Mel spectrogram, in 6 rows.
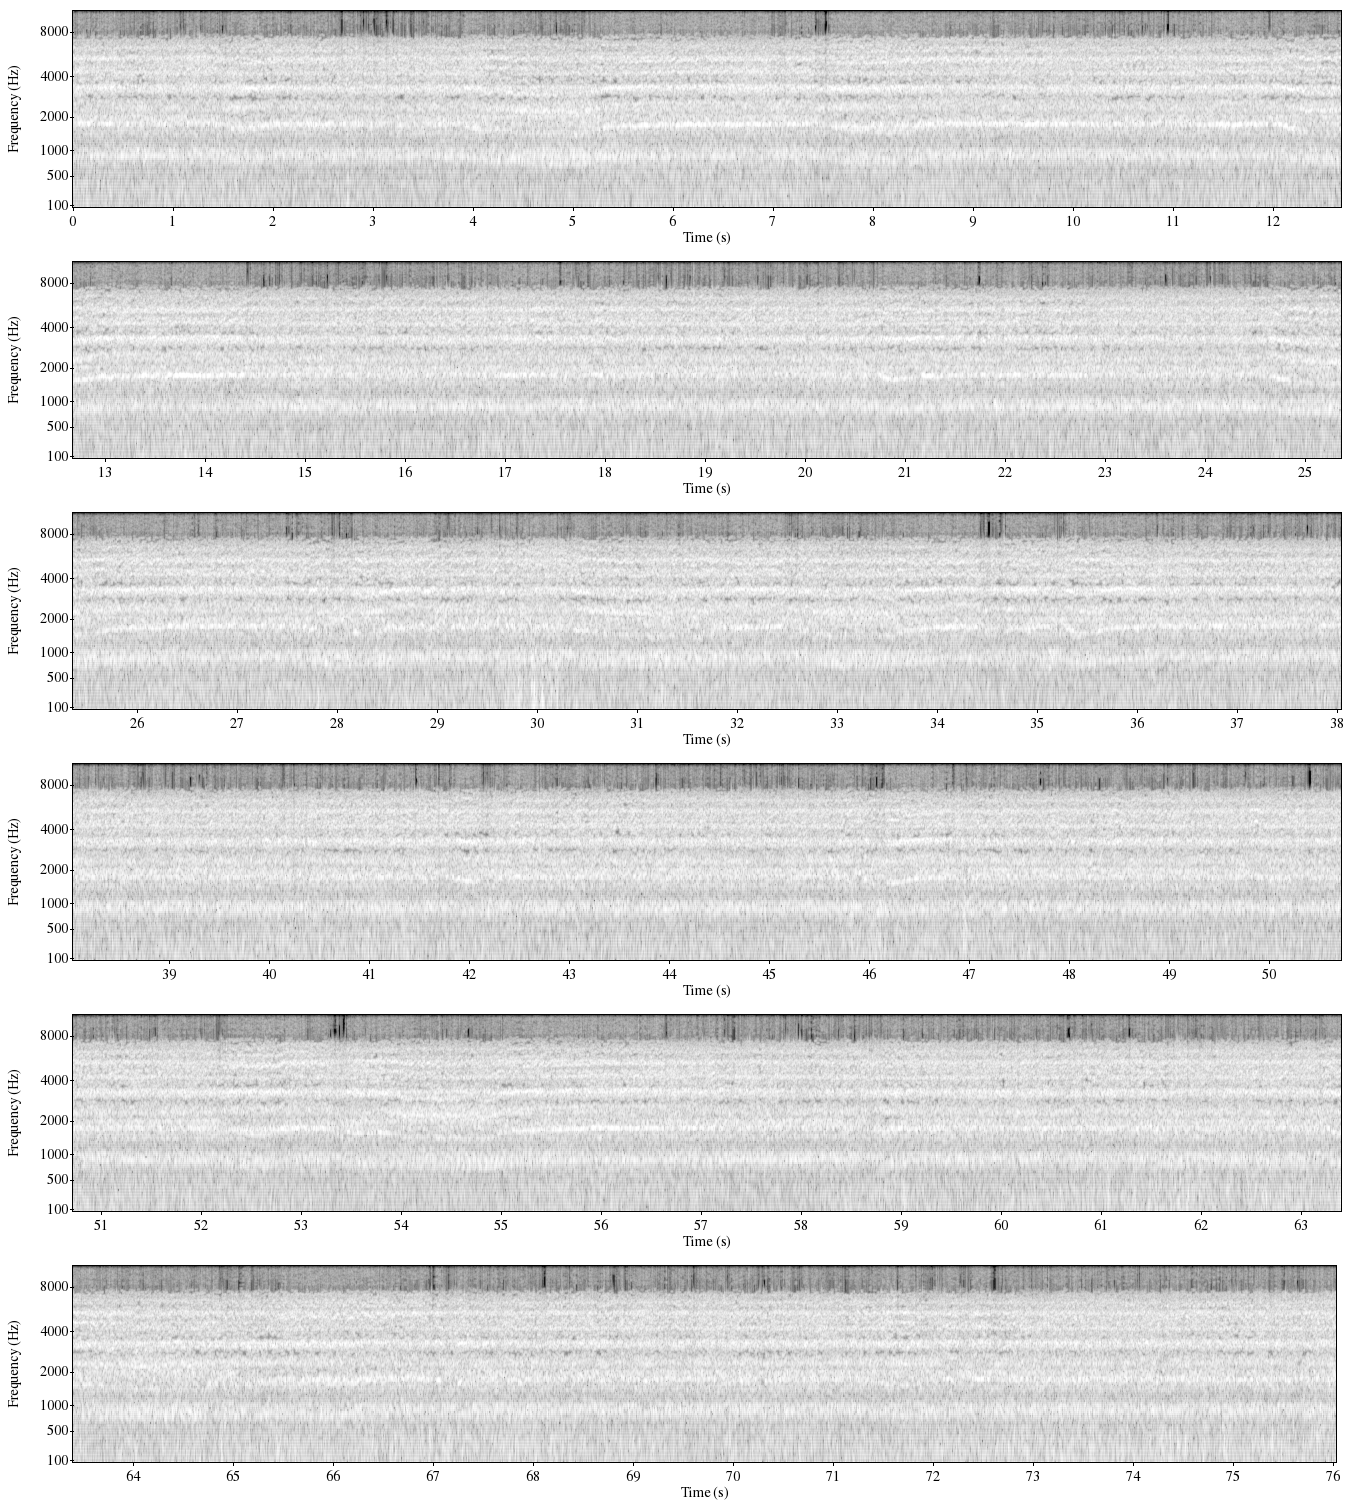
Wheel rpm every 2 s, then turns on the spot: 230, 230, 220, 230, 230, 230, 230, 230, 230, 230, 230, 230, 220, 230, 220, 220, 220, 230, 230, 230, 230, 230, 230, 230, 230, 230, 220, 220, 230, 230, 230, 230, 210, 220, 230, 230, 230, 230.
none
